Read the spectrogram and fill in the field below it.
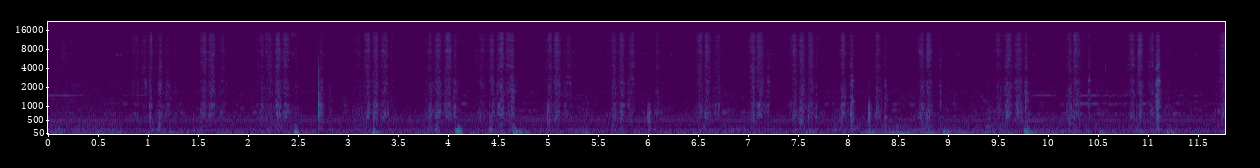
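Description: A knife chops through meat onto a wooden board with repeated knocks.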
